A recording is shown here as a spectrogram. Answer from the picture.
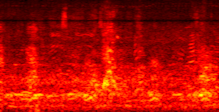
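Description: A dog barking in a few short, sharp barks, with people's voices in the background.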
